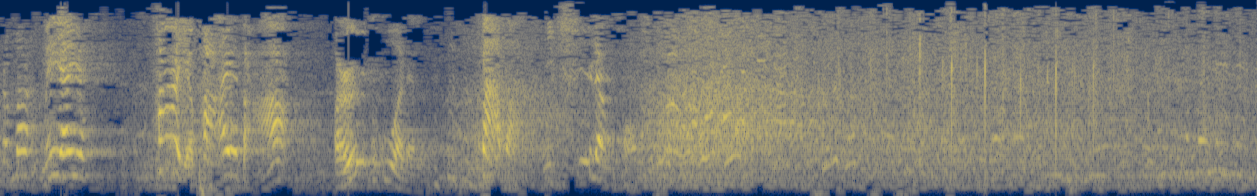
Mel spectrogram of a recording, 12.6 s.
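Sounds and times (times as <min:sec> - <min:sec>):
speech: 0:00.2 - 0:07.3
laughter: 0:04.3 - 0:12.5
audience applause: 0:06.6 - 0:12.5.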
